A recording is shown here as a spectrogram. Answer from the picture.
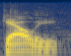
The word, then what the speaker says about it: Galli: Mark Galli, as in a ship's galley, is my guest. That's how he helped me remember his name or to pronounce it correctly, G-A-L-L-I.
